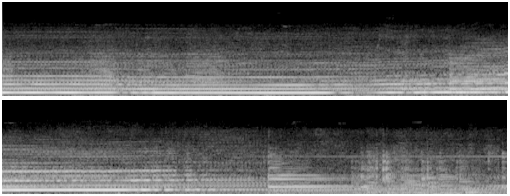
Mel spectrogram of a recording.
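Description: Live electronic music: low, held drone-like tones with overtones, stepping to new pitches every few seconds. The sound thins out and gets quieter after about ten seconds.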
